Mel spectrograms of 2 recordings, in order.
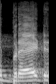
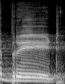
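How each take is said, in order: First: ब्रेड said like English bread, open e as in bed; bread, not braid. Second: ब्रेड said like braid, long closed e as in day; braid pronunciation. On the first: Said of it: "ये ब्रेड नहीं है". (ब्रेड को bread की तरह, खुली छोटी 'ए' के साथ) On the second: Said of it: "बल्कि यह है ब्रेड". (ब्रेड को braid की तरह, लंबी 'ए' के साथ) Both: Shown as a demonstration.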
